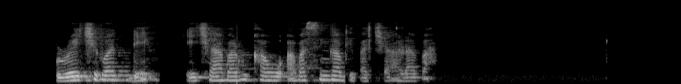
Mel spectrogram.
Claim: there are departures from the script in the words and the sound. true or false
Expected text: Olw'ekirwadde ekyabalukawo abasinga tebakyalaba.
false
